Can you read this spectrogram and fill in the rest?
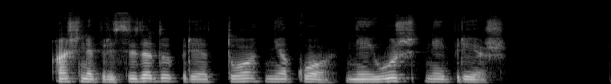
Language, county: Lithuanian, Šiauliai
